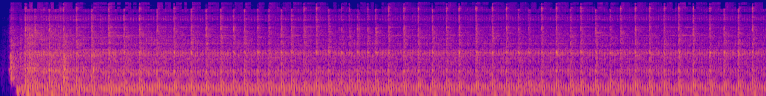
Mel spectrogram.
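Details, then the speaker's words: One of two free chainsaws, still holding up after months of use: starts at once and settles into a quick, even two-stroke buzz with regular firing, no stumbling. Normal running. "And I'm definitely very pleased with them the way they ran. And they both been holding up so good for so long after I had them for about a few months."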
